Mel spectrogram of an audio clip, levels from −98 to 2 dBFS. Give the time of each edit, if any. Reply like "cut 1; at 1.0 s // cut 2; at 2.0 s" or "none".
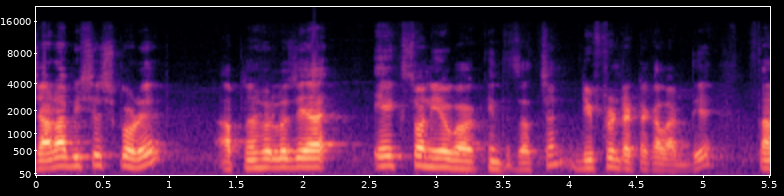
none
